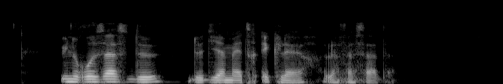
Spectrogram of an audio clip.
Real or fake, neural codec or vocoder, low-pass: real; none; 7.2 kHz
